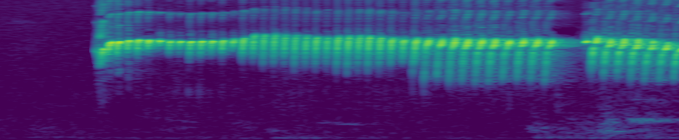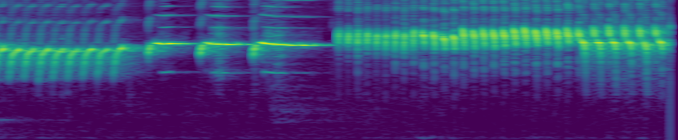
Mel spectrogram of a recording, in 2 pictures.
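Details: Canary song played so pet birds can learn it: after a brief pause, loud sustained rolling trills change tempo and pitch, broken by short pure whistles, then a final rapid high trill.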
